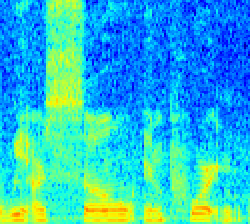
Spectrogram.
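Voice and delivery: slow emphatic. Real, not acted. Repeating her message with weight.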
